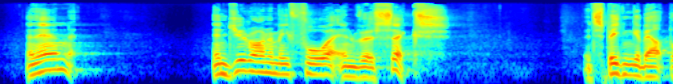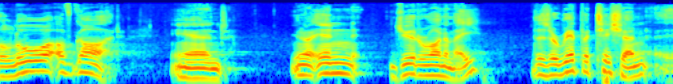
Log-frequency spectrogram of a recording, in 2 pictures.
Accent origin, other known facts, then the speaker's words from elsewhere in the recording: New Zealand; You know, when I grew up in New Zealand, I mean, everything was shut on a Sunday.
